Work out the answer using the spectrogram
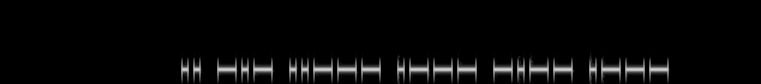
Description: Morse code, heard as a keyed tone, about 20 wpm, 700 Hz. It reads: IK2JYJ
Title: DXCC-100 Call Signs - 6 Characters - 20wpm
